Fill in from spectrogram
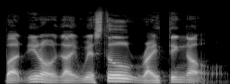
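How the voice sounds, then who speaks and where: A man's voice: lowish voice, moderate pace, clear, resonant tone, dry recording. A young man with a Singaporean English accent, co-hosting a podcast in a rambling, casual way with many restarts. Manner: rambling, frequent restarts and "lah" endings. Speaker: podcast co-host. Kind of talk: casual chat.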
